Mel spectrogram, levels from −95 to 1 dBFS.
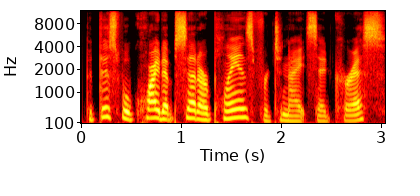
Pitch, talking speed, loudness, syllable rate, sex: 200 Hz, 235 wpm, -20 LUFS, 4.8 syllables/s, female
